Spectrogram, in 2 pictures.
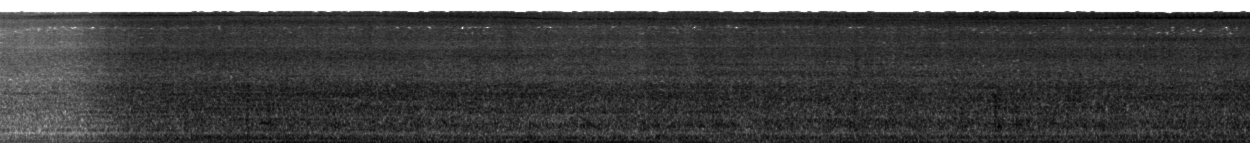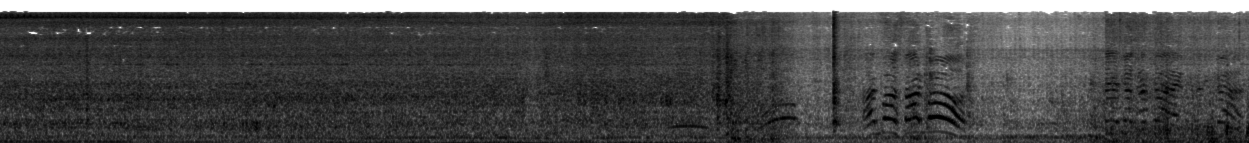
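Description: Diesel engines of a Mitsubishi Canter and a Hino Dutro truck drone loudly and continuously as they labor up a slippery incline, with voices shouting near the end.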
